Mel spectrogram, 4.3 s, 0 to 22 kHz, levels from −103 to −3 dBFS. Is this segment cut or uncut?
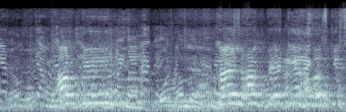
uncut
